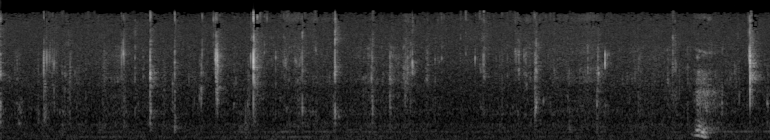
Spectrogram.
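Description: Close-miked chewing of a lamb gyro and fries: soft wet mouth smacks and small clicks scattered through, fairly quiet. Near the end comes a brief vocal sound that drops in pitch.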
